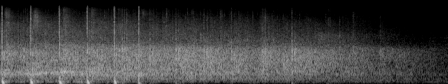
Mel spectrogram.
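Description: Audience applause for award winners at a university lecture, a full round of clapping with a few sharp distinct claps up front, tapering off toward the end.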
